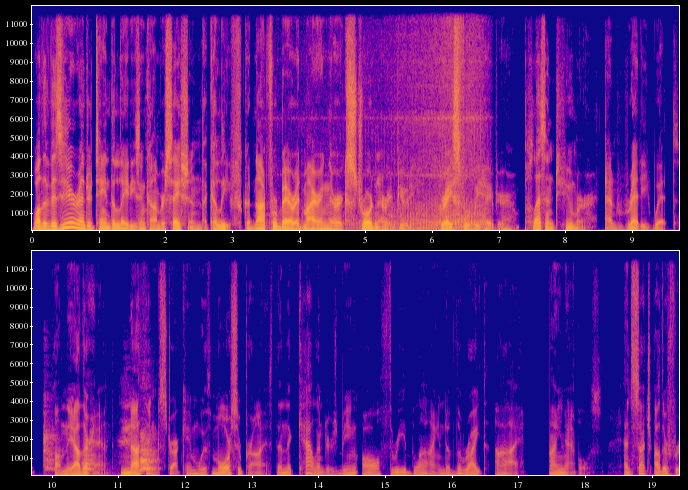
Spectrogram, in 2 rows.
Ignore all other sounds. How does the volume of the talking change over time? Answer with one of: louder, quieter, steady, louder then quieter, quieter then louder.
quieter.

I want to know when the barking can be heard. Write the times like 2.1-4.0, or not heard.
9.8-11.6.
